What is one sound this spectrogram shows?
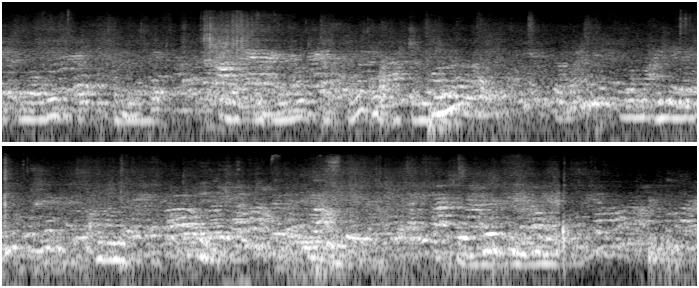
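Dry palm leaves rustle and crackle as they are handled.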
